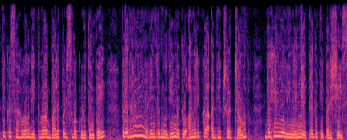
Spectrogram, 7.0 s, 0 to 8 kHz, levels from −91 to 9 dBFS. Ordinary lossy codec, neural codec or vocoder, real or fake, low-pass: none; codec, 16 kHz, 16 kbps, FunCodec, trained on Chinese and English, 50 frames a second; fake; none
